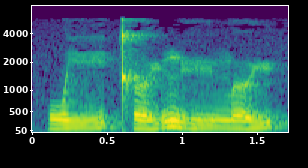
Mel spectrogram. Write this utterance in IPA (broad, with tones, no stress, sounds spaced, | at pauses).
w iː˨˥ kʰ ɵ˨˥ ɥ ŋ yː˨ m ɵ˨˥ ɥ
